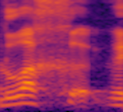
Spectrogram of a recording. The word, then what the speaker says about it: 루아흐: 2회 1렙에 d 해서 2 그런 것처럼 이건 루아흐 sch 발음 이거든요 그래서 다시한번 해봅니다 c 오리지날 발음으로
